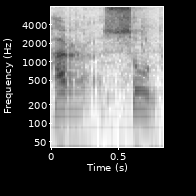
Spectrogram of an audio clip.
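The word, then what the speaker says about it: hirsute: ये उच्चारण इसका, हर सूट पढ़ा जाएगा, राइट?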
